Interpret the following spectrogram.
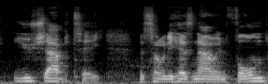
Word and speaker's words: Ushabti: They're not Ushbati, the Ushabti.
